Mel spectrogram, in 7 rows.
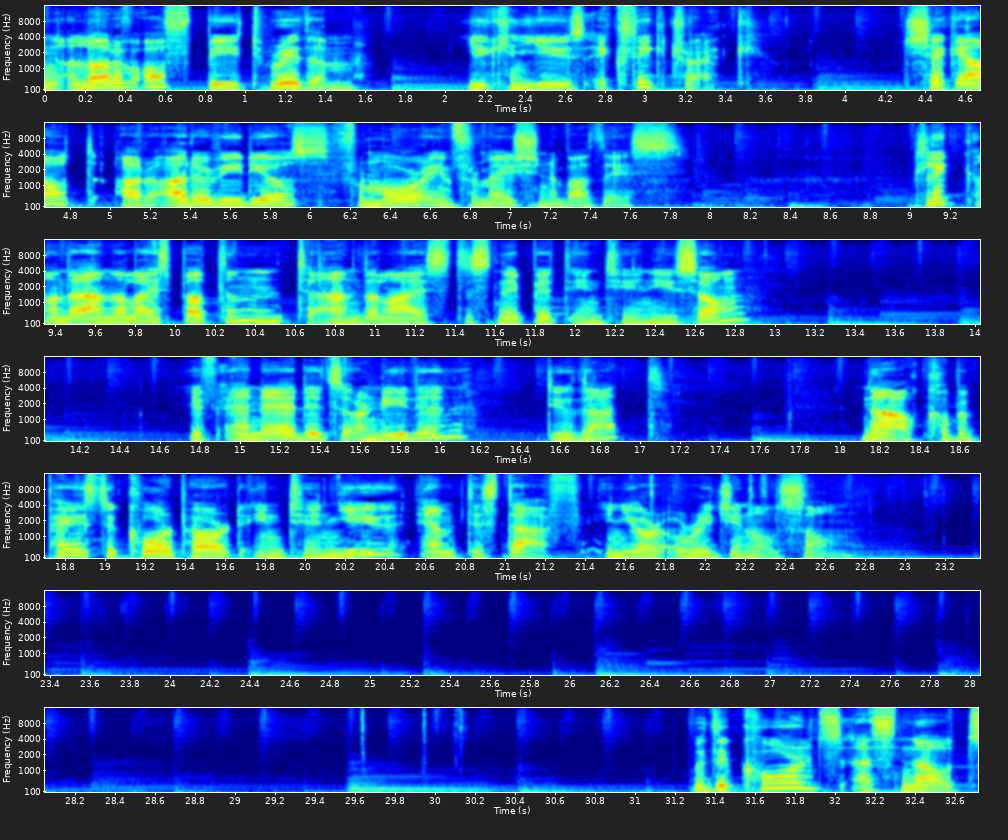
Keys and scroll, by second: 22.0 super+c, 29.7 super+v.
